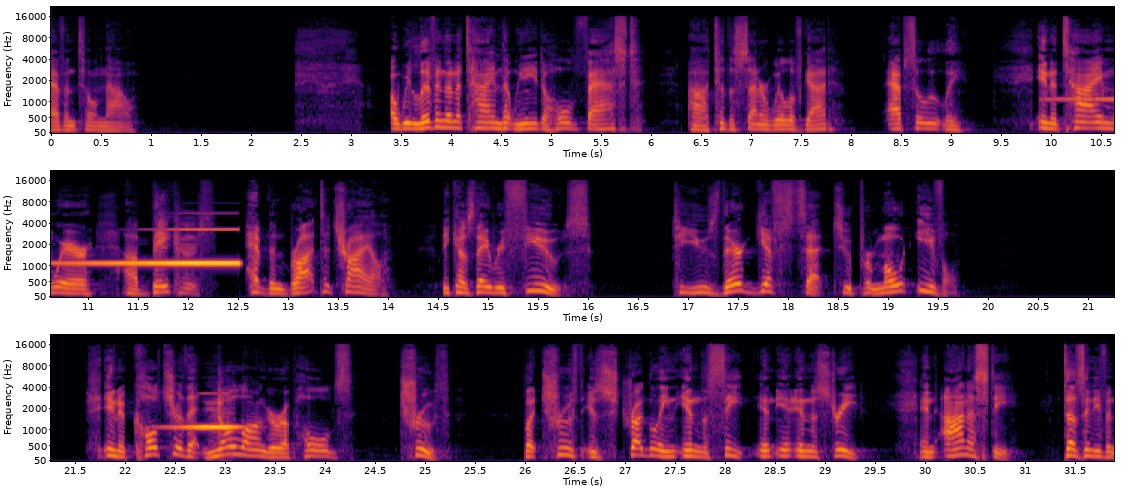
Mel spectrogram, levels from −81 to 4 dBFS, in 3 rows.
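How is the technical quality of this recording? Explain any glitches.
The speech is marred twice by loudspeaker feedback squeal. From 9.88 to 12.55 s, a steady 1.1 kHz tone swells over about two seconds to roughly 15 dB above the speech. From 22.22 to 23.42 s it returns faster, peaking within half a second at about 10 dB above. The microphone picks up its own loudspeaker. At 1.1 kHz the loop gain exceeds one, so that tone keeps feeding itself.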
